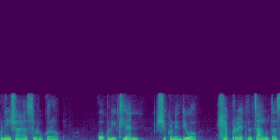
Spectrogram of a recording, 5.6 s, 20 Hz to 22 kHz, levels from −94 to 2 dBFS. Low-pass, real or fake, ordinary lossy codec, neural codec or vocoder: 7.2 kHz; fake; none; codec, 16 kHz, 0.8 kbps, ZipCodec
